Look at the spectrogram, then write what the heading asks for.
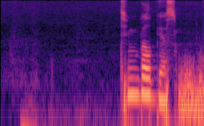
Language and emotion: Russian, neutral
